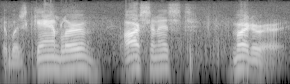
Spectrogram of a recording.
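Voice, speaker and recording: A man's voice: mid-range voice, unhurried, sharp tone. An actor playing a wry, hard-boiled male insurance investigator who narrates in dry, wisecracking first person, in 1950s radio drama style. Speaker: narrating detective lead. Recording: dull old radio recording with music.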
